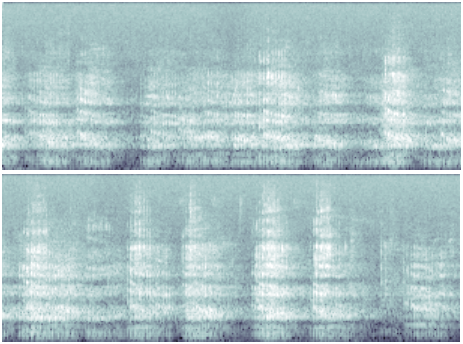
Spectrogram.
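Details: Autumn rut of fallow deer (Dama dama) in woodland; a buck gives a long series of burping, hoarse grunts, steadily repeated near once per second, with some bursts louder and sharper than the rest.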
